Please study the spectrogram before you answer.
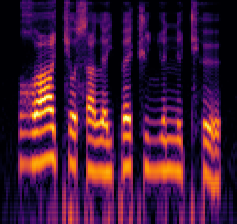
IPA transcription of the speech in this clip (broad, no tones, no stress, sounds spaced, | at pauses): ʁʷ ɑː c o s ɑ l ɛ j p ɛ t͡ʃ ʏ ʎ ʏ n ʏ cʰ ʏ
